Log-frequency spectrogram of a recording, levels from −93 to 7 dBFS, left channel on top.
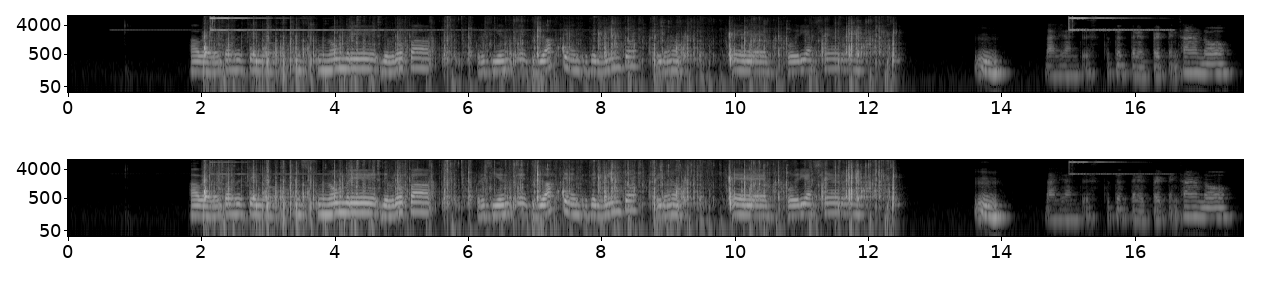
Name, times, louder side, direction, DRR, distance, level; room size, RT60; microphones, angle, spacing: voice 1, 1.8-5.5 6.1-9.3 9.9-12.0 13.6-14.1, right 5 dB, 50° right, 0.4 m, -38 dB
sound 1, 2.0-12.4, right 5 dB, 75° right, 0.8 m, -41 dB
sound 2, 2.1-6.4 8.2-8.3 11.3-11.4 15.0-16.6, left 18 dB, 55° left, 0.4 m, -41 dB
voice 2, 14.7-17.4, left 1 dB, 85° left, 2.2 m, -51 dB
14.5 x 5.3 x 3.7 m
head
